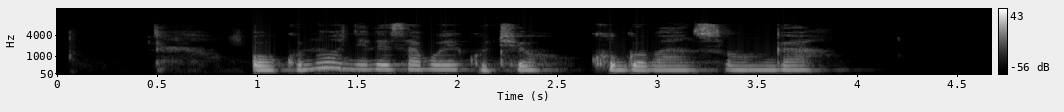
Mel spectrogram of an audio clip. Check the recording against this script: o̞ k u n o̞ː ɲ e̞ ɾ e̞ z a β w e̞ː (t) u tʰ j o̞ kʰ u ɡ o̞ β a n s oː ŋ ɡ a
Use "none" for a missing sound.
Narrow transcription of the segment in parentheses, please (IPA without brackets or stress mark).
k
